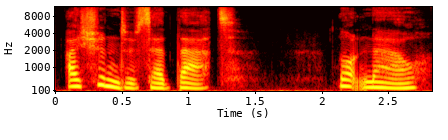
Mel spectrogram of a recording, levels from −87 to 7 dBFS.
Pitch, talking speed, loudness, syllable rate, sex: 215 Hz, 125 wpm, -17 LUFS, 3.6 syllables/s, female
